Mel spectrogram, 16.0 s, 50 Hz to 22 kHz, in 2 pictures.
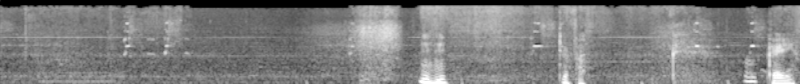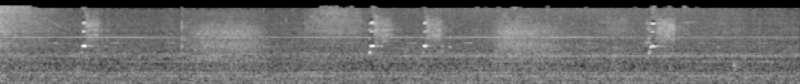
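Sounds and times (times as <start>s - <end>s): equipment hiss and hum: 0.0s - 16.0s.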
